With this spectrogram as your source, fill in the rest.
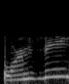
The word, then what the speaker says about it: Ormsby: you say it anyway I apologize uh it's Ormsby o r msby y named after John Ormsby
